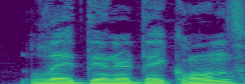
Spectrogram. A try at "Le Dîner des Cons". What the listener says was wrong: You don't pronounce the S. Le Dîner des Cons.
